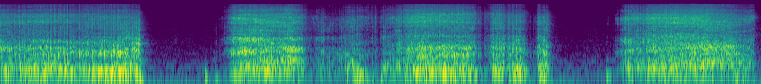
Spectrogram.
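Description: A bottle brush is poked into the surface of a large, solid white melamine foam magic eraser block. The result is bursts of dense, scratchy, rasping noise that spread from low to bright. Two clear quiet pauses separate them, and there are shorter dips between the bursts.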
